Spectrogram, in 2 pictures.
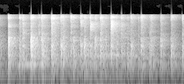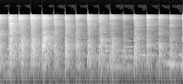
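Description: Hands clapping in a steady, quick rhythm, about six claps a second, growing a little fainter toward the end.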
